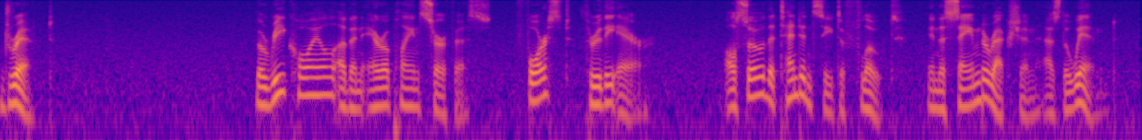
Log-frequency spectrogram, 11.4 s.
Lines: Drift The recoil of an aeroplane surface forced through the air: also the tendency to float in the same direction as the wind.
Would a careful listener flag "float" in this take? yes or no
no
